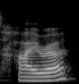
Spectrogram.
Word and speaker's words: Khai: name is pronounced as hyra it's the K is silent it looks a bit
